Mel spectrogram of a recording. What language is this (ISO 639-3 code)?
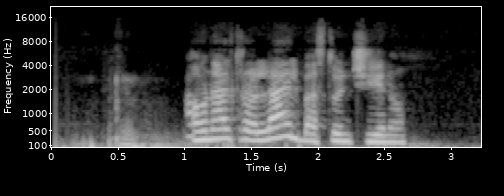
ita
